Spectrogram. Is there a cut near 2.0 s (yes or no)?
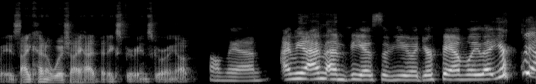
yes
